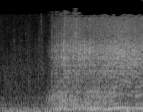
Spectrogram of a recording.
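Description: Chainsaw revving in the horror video game Dead by Daylight, a sudden harsh buzzing roar that kicks in after a quiet moment and holds steady and loud to the end.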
